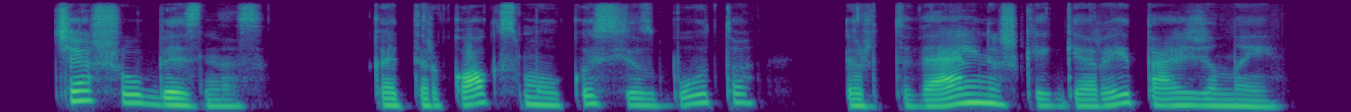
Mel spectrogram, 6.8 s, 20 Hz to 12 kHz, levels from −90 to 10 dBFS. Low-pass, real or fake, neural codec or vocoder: 10.8 kHz; real; none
